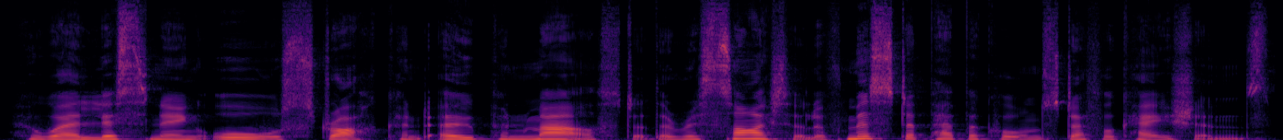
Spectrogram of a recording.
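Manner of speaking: ordinary delivery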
